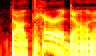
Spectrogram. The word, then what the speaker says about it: domperidone: The drug, by the way, is, I'm probably going to mispronounce this, but domperidone. Am I saying that right? – That's right.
